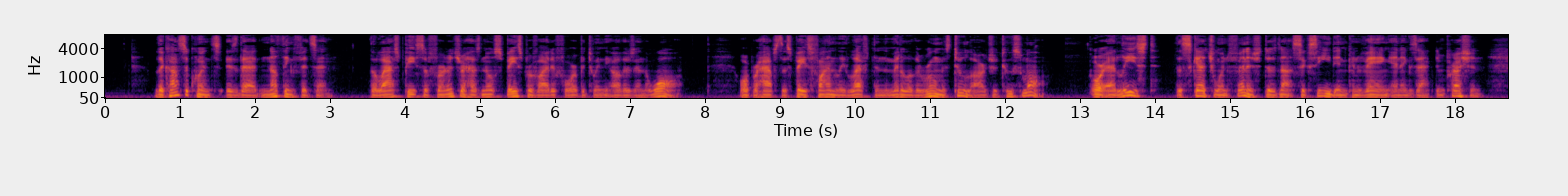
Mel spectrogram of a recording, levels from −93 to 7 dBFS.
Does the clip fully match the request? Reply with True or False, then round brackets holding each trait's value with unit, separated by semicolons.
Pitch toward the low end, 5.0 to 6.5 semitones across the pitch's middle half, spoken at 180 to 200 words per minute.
True (95 Hz; 5.4 semitones; 190 wpm)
